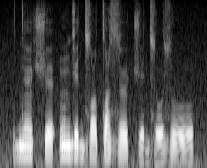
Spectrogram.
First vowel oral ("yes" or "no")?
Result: no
